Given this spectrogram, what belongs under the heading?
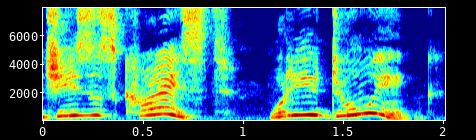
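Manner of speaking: high, exasperated cry at allies; exasperated outburst. Real, not acted. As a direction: throw up your hands in disbelief.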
